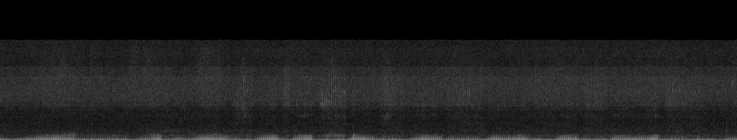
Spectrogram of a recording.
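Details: A male pet cat purring, described as a very low-pitched, real purr. Deep rumbling pulses in steady bursts with brief pauses that follow the breathing, roughly every second, with a soft background hiss.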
